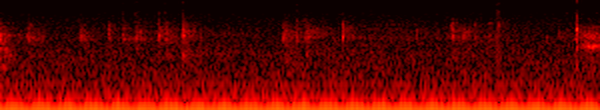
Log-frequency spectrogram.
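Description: Keys tapped on a computer keyboard while someone types a file location for the Facebook PHP SDK: soft, uneven clicks in short bursts over a steady low electrical hum, with no talking.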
